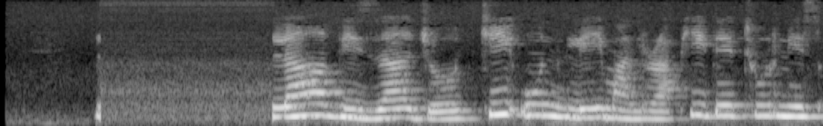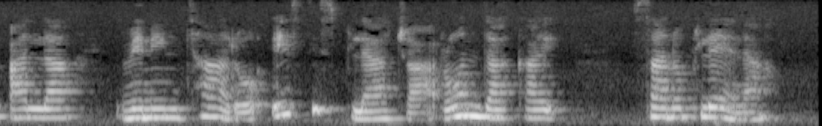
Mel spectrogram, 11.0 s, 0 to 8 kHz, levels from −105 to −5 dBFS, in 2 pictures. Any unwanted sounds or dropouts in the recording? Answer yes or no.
no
